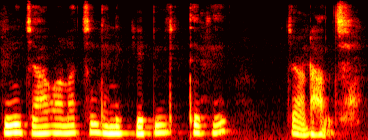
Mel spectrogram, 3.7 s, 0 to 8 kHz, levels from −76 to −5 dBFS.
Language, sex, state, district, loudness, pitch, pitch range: Bengali, male, West Bengal, Cooch Behar, -15 LUFS, 160 Hz, 155-165 Hz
